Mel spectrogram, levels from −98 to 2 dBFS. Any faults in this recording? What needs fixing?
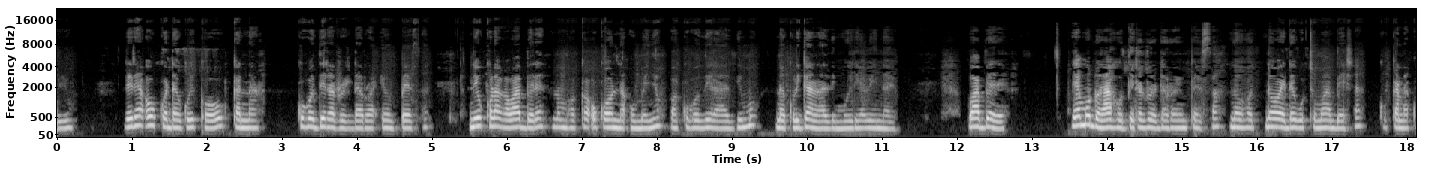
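From 10.27 s to 16.27 s the speech drops to an adaptive stream at a lower bitrate: swirling codec artefacts rise, consistent with a switch from roughly 96 kbit/s AAC to a low-rate HE-AAC rendition. The change is abrupt, with no gap. Prevent it with a larger playback buffer or a higher minimum rendition.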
